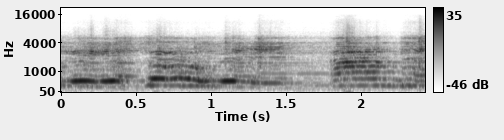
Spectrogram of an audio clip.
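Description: Male voice singing an Albanian folk song in long, bending held notes over a plucked long-necked lute (çifteli), with a short break between phrases near the end.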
